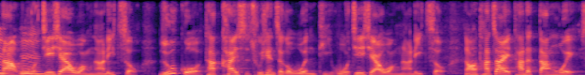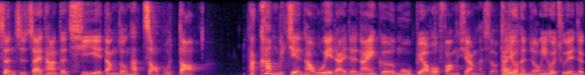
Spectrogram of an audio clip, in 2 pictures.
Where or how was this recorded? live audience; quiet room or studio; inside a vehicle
quiet room or studio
